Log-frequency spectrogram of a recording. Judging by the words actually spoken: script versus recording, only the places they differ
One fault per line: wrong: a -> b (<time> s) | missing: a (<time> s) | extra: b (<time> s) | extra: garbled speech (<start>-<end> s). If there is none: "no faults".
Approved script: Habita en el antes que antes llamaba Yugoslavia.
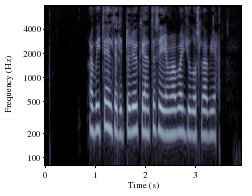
wrong: antes -> territorio (1.3 s)
extra: se (2.3 s)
